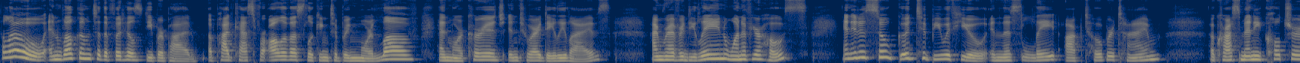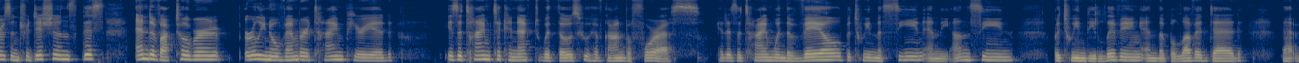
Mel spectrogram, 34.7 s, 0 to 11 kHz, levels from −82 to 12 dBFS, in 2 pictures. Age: 40-59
